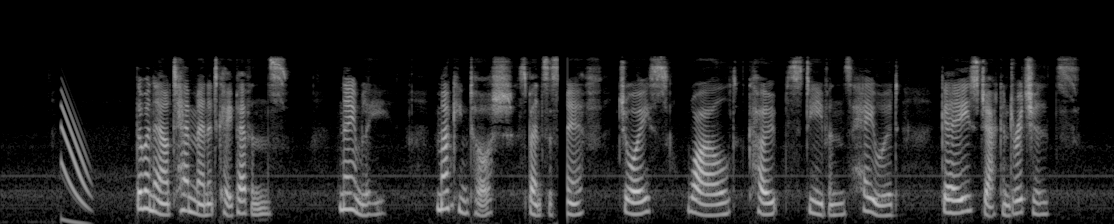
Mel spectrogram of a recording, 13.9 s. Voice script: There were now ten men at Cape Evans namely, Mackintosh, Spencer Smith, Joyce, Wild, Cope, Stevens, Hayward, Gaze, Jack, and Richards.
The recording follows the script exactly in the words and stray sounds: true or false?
false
